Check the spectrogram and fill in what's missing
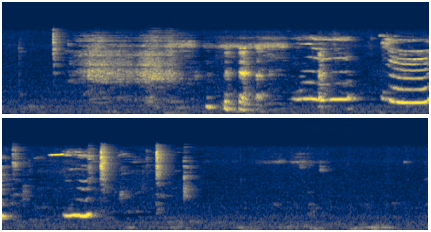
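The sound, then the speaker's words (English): Percy the dog, smelling chicken and wanting a piece, whimpers in a string of short, high-pitched whines that rise and fall over several seconds, after some breathy snuffling at the start, then goes quiet. “Percy likes it. Percy thinks it smells good. Sniff, sniff, sniff. I want a piece, Mom.”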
